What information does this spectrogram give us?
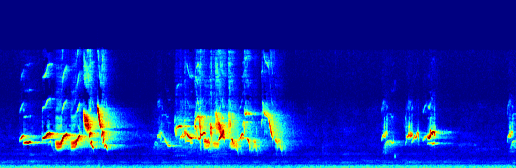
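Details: A pair of rusty-collared seedeaters in the street singing tutor song: two dense bursts of rapid twittering, clipped notes, each about two seconds, then a pause and a few short, sharp phrases.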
